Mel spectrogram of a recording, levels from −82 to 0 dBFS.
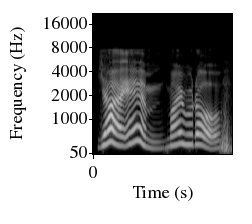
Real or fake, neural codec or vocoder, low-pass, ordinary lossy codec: real; none; none; none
